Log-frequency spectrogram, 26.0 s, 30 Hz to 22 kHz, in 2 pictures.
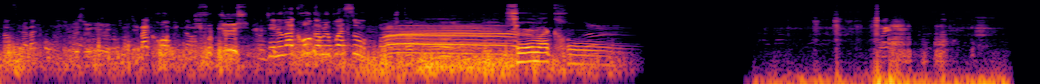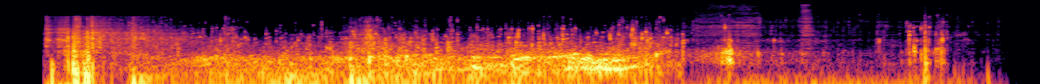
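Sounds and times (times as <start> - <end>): water splashing: 13.6 - 25.5
water churning underwater: 13.6 - 25.6.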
